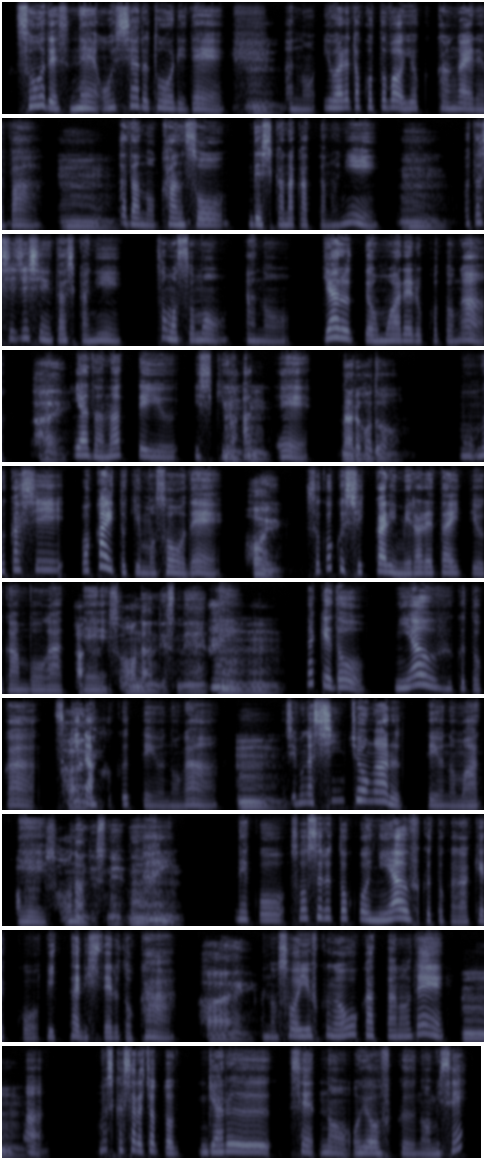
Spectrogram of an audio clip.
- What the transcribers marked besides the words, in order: none
- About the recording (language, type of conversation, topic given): Japanese, advice, 他人の目を気にせず服を選ぶにはどうすればよいですか？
